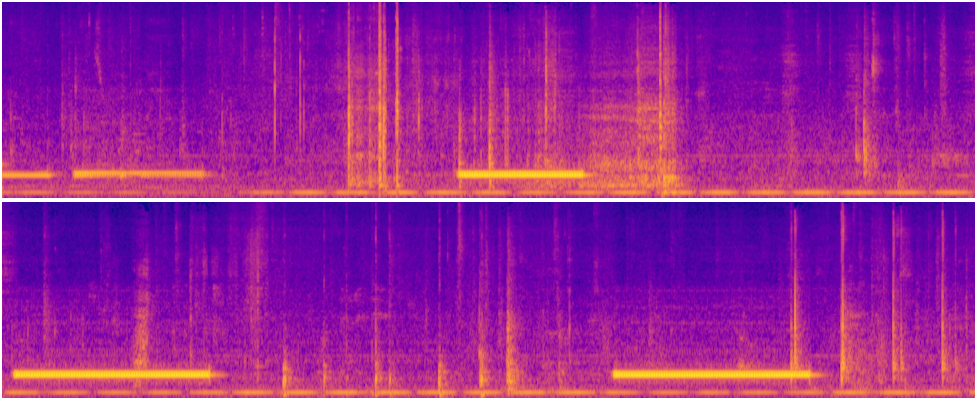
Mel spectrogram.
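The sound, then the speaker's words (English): A phone call rings out with four steady ringback tones, each about two seconds long with a few seconds of gap between, over a low pulsing hum and faint clicks, ringing through to voicemail. No one speaks. “What type of voicemail are you?”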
